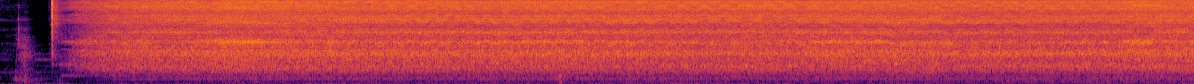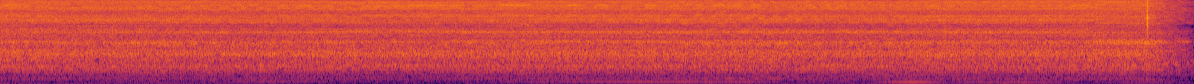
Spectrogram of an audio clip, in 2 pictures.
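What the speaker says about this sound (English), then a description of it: "What we're gonna do now is to dry it out a little bit with the fan." A fan blows a steady, even rush of air over a freshly sculpted clay mushroom, running continuously and close by with no talking.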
